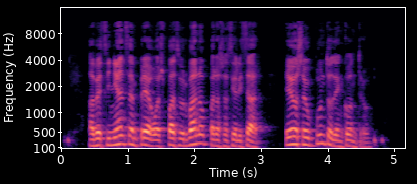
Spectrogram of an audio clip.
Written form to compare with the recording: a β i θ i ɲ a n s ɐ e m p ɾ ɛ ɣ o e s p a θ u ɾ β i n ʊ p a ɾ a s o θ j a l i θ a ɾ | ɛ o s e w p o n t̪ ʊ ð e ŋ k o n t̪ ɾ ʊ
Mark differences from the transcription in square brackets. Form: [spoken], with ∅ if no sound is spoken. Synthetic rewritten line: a β [e] θ i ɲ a n [θ] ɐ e m p ɾ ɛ ɣ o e s p a θ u ɾ β [a] n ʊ p a ɾ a s o θ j a l i θ a ɾ | ɛ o s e w p [u] n t̪ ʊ ð e ŋ k o n t̪ ɾ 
